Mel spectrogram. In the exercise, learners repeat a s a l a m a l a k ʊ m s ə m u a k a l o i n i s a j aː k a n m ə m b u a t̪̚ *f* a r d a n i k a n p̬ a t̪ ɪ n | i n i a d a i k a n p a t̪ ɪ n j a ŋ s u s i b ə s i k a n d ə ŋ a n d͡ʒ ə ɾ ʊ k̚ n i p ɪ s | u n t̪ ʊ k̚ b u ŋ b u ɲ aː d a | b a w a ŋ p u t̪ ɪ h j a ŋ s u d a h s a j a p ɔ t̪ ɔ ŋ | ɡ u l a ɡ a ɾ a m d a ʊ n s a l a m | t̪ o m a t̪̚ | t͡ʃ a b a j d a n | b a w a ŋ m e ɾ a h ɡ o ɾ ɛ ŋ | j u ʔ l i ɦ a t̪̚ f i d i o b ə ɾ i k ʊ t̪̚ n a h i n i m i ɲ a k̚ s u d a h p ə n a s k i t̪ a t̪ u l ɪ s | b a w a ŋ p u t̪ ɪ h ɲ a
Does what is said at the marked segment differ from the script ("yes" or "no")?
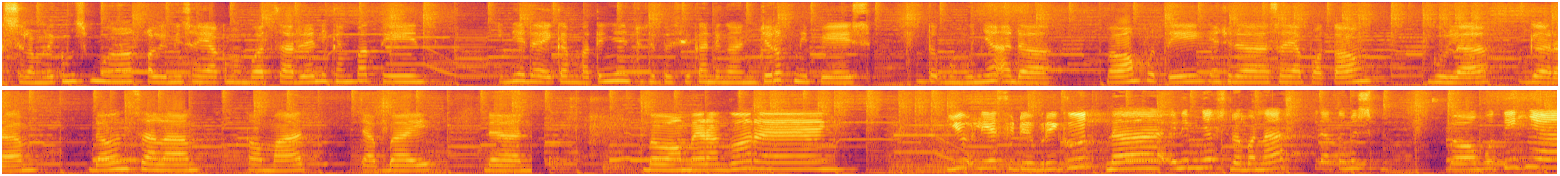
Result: yes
